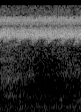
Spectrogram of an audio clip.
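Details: Many crickets calling at a farm in a village, a dense continuous high-pitched trilling drone without pause, with faint low rumble beneath.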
